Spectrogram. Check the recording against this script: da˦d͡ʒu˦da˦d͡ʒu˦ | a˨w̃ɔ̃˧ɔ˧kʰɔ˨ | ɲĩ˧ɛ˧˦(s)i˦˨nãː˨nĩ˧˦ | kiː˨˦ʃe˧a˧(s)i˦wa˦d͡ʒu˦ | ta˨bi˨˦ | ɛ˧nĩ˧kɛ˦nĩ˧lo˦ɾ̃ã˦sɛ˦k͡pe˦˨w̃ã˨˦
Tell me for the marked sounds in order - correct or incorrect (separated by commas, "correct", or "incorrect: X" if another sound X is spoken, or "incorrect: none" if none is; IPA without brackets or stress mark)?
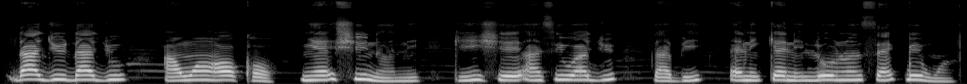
incorrect: ʃ, correct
